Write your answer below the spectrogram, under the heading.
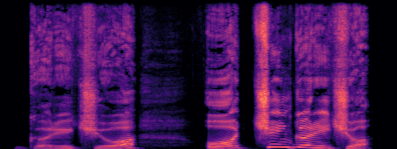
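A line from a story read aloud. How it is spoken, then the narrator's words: Exclaiming. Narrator (Russian): Азвистополу воскликнул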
